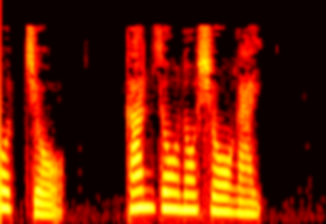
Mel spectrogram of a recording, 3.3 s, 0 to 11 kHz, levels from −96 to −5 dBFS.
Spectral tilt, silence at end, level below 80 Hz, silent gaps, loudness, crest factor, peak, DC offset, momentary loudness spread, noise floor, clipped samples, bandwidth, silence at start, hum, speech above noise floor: -5 dB/octave; 0.65 s; -62 dBFS; none; -23 LUFS; 18 dB; -8 dBFS; under 0.1%; 13 LU; -75 dBFS; under 0.1%; 7.6 kHz; 0 s; none; 53 dB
